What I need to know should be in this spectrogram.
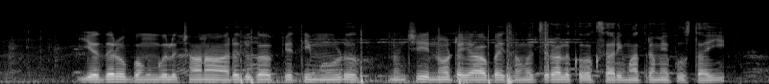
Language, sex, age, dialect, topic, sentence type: Telugu, male, 18-24, Southern, agriculture, statement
